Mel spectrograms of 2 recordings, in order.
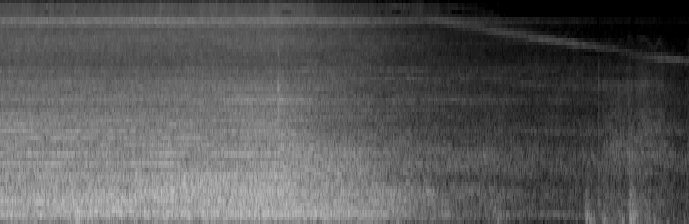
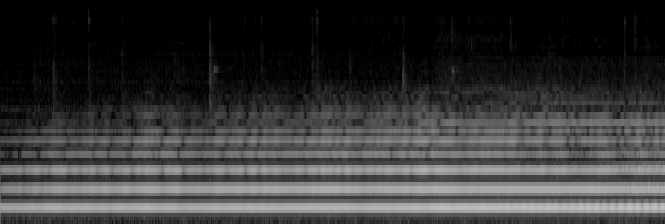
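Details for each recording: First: Forced-air garage heater that heats the air fast, normal running: a steady loud roar of fan and burner with an even hiss and an annoying high-pitched squeal, then tailing away. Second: Propane garage heater with a striker and a rear lever, button held long to light: a loud, steady, horn-like moan at one mid pitch with slight pulsing on every startup; owner guesses air in the hose but doubts it.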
